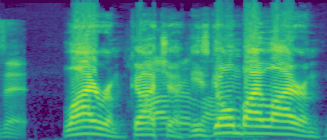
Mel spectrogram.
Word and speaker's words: Lirim: Lyram, gotcha. He's going by Lyram. That's what we're doing here. He's going by Lyram at the show. It's Liam with an R.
